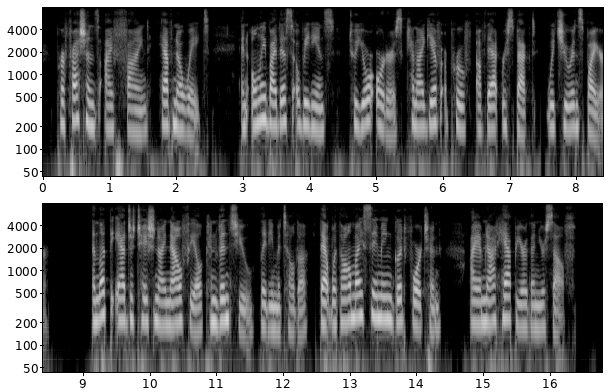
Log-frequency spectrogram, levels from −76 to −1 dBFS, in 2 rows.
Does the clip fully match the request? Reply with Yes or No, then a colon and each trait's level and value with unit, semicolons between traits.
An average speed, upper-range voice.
Yes: average, 170 wpm; high, 195 Hz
